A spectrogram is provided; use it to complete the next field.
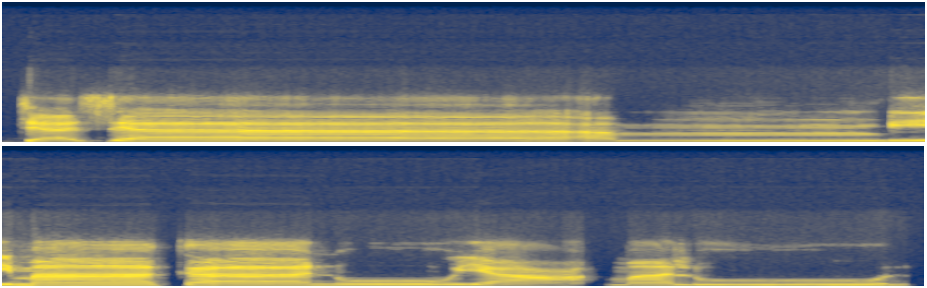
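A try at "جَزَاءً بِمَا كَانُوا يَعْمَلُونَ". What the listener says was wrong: Ya, ya'malun. Ya, nunnya kembali ya supaya jelas nunnya. Ya, jadi ketika dia kembali, nunnya disukunkan itu bentuk mulutnya kembali sempurna, maka dia akan jelas nunnya.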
